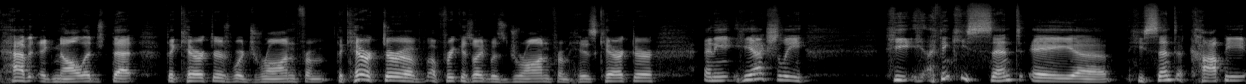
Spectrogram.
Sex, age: male, 40-59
